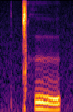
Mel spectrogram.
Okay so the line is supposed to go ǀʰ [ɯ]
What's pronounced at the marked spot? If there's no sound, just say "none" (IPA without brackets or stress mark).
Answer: ɯ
